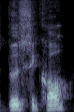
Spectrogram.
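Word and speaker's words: Boucicaut: Uh Jean Le Man Mangre but he's known better as Buso and and that is how you say it in the um old French pronunciation.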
